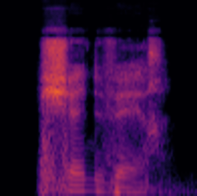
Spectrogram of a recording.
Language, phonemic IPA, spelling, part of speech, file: French, /ʃɛn vɛʁ/, chêne vert, noun, LL-Q150 (fra)-chêne vert.wav
- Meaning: holm oak (evergreen tree, Quercus ilex)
